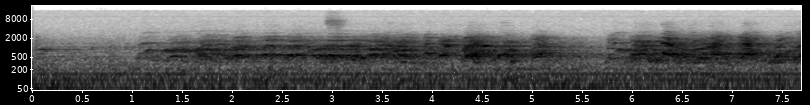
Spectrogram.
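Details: Kochi dogs on a Kabul street at night, heard more distantly: a steady, overlapping barking chorus over a low background hum, with louder flurries toward the end.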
